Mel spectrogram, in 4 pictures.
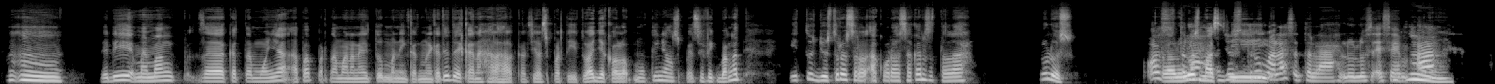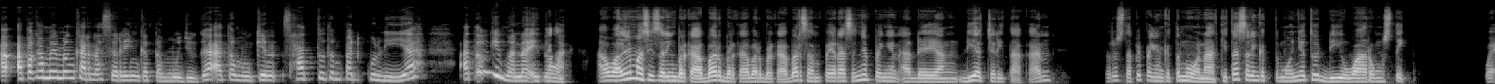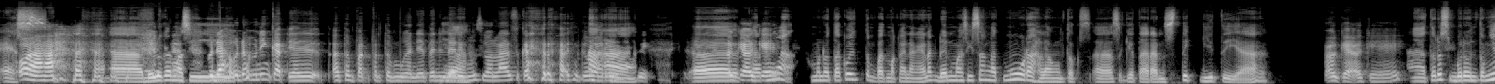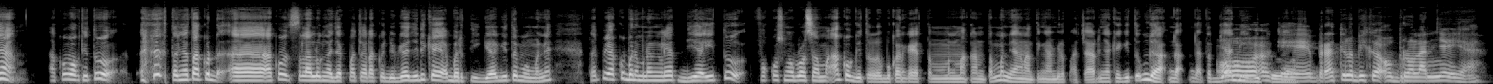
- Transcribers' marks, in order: laugh; laughing while speaking: "sekarang"; other background noise; chuckle
- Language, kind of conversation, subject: Indonesian, podcast, Bisakah kamu menceritakan pertemuan tak terduga yang berujung pada persahabatan yang erat?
